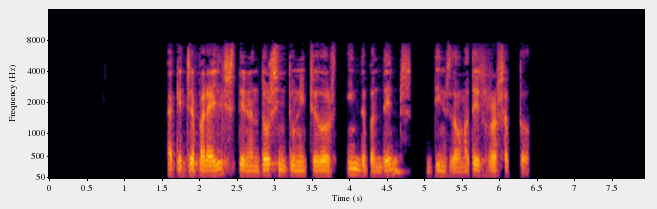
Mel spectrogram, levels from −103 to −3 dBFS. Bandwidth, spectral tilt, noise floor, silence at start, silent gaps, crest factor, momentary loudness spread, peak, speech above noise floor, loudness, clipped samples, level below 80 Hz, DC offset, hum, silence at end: 7.8 kHz; -4 dB/octave; under -90 dBFS; 1.55 s; 3.83-3.96 s, 4.83-5.02 s, 6.14-6.26 s; 20 dB; 13 LU; -6 dBFS; over 64 dB; -26 LUFS; under 0.1%; -66 dBFS; under 0.1%; none; 1.55 s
